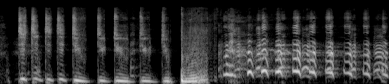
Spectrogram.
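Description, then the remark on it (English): A quick run of voiced, drum-roll-like pulses gives way to a short, buzzy fart sound, then choppy laughter follows. The drum roll sounds mouth-made, and the fart may be vocal too. “a guy doing a drum roll and then farting.”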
